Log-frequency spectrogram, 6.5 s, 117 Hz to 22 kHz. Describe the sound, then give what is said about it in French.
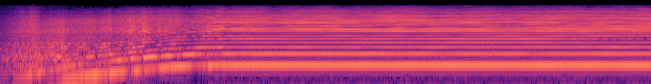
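A lifeboat siren winds up over about two seconds, rising in pitch, then holds a loud, steady, droning wail with no voices over it. “Car depuis son apparition à 7, même si nous n'avons finalement rien compris au message de Jésus, on se souvient que son allocution avait été interrompue par la sirène du canot de sauvetage.”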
